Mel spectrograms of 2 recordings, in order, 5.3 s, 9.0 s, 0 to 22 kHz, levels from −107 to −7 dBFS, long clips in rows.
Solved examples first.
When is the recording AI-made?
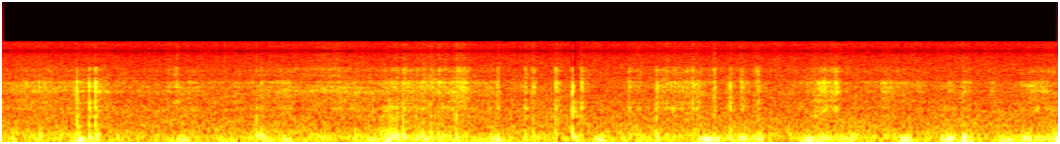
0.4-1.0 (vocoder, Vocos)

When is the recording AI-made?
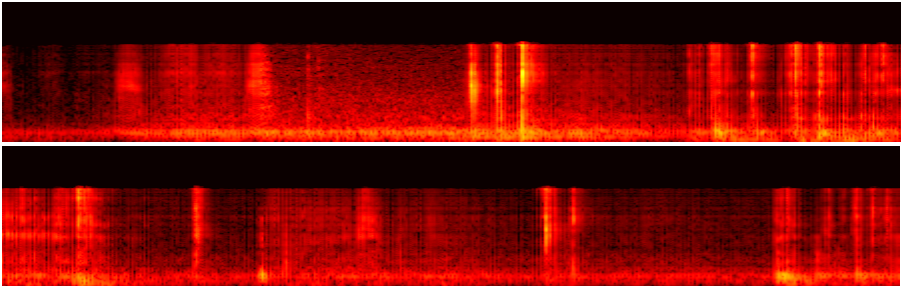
0.0-1.3 (vocoder, BigVGAN v2); 2.3-9.0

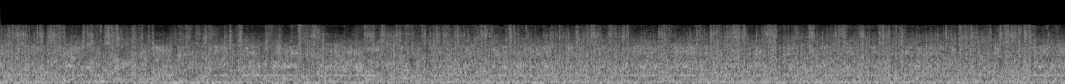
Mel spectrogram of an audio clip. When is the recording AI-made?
0.6-4.3 (codec, HILCodec)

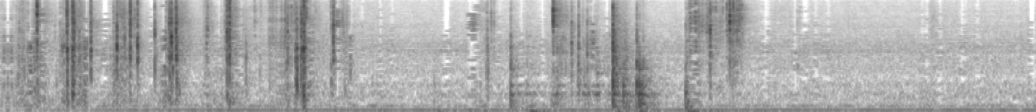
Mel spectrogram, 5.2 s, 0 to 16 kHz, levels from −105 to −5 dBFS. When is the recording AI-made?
0.7-1.4 (vocoder, BigVGAN v2); 3.8-5.2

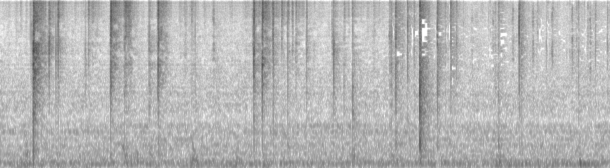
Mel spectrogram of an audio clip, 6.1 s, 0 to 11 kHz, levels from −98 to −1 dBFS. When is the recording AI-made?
0.0-3.9 (vocoder, WaveNeXt)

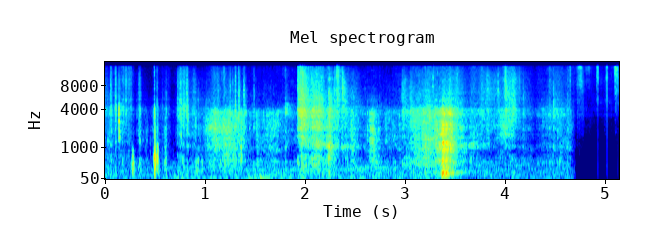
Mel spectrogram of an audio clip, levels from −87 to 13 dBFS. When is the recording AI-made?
0.0-1.1 (autoencoder, DAC-VAE); 3.4-5.1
